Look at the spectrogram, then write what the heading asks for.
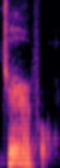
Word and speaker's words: Cherryville: It's spelled Cherryville, Cherryville, there in North Carolina. But back there, it's not pronounced Cherryville. It's pronounced Cherryville.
